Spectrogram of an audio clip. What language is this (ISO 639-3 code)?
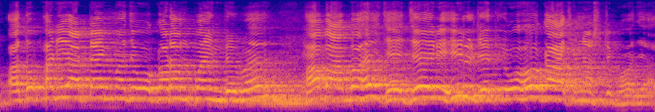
mai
